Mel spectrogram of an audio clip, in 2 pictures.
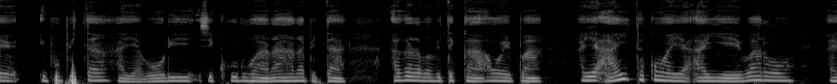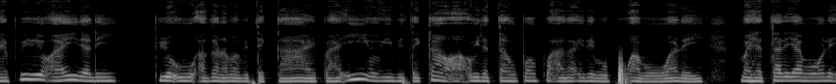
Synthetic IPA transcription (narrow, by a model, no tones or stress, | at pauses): ipupitahajaβoɾisikuuɾuhaɾaːhaɾapitaːɡaɾaβaβete̞kaːoe̞paː | jaʔaito̞ko̞hajaʔajeβaɾo̞hajapiɾioajɾaɾi | piɾo̞uːaɡaɾaβaβete̞kaːe̞paheʔiːoiβetekaoa̰ʔojɾatawpawpaːɡaiɾebopṵaβoaɾe̞jbajhataɾiaβoːaɾe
